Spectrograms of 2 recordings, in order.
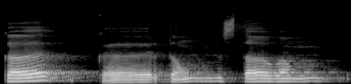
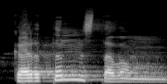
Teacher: कर्तुन स्तव, उन्ना का उच्चारण करेंगे, कर्तुम की जगह कर्तुन पढ़ेंगे, क्योंकि यहाँ पे आगे दंती सा आ गया है तो उसका उच्चारण स्थान जो होता है नासिका से हो जाता है।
